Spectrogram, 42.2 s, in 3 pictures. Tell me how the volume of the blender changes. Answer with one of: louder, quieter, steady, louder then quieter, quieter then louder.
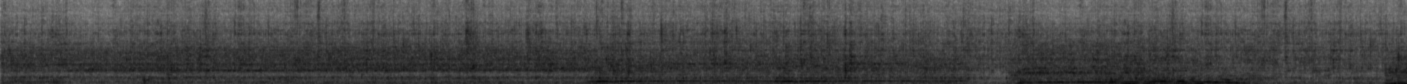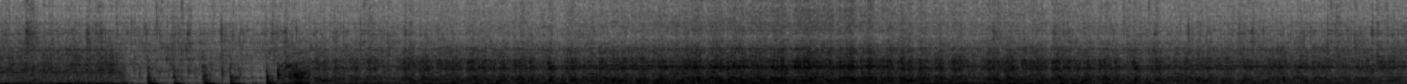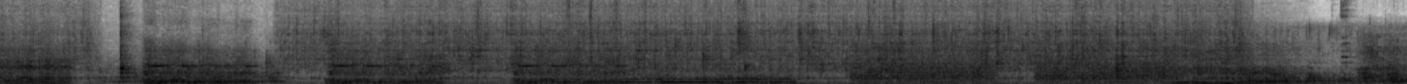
louder then quieter.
